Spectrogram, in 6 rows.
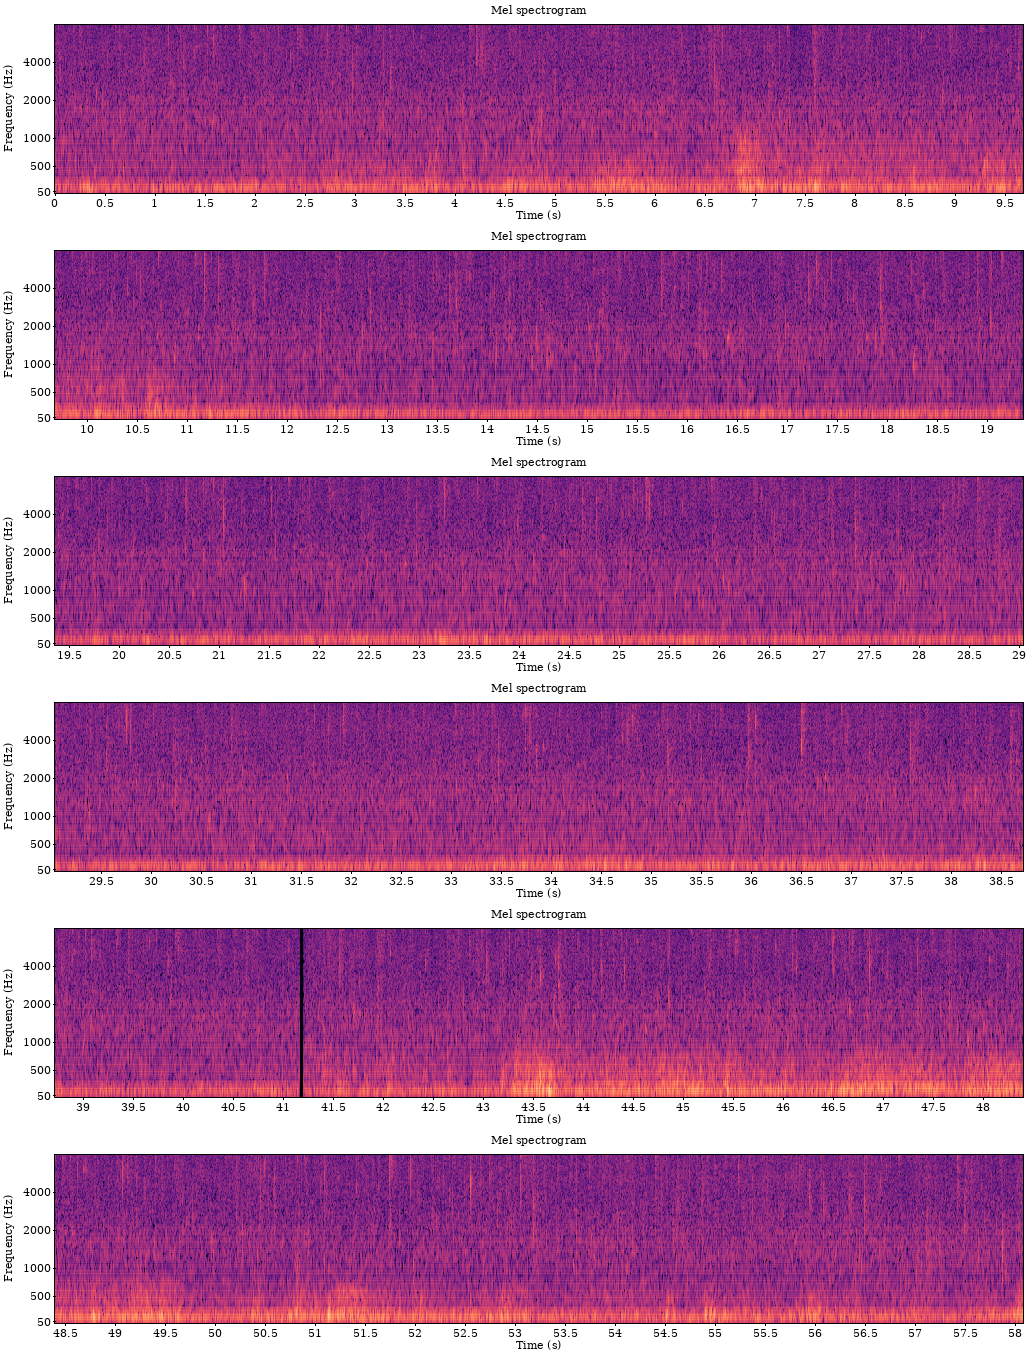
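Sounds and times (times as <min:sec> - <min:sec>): rain splashing on pavement: 0:00.0 - 0:58.0
low rumble of thunder: 0:02.8 - 0:11.3, 0:40.8 - 0:58.0.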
